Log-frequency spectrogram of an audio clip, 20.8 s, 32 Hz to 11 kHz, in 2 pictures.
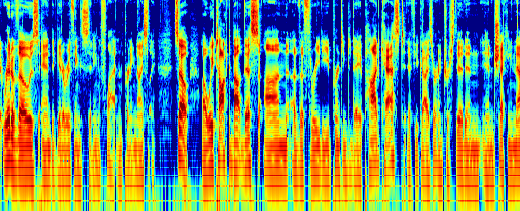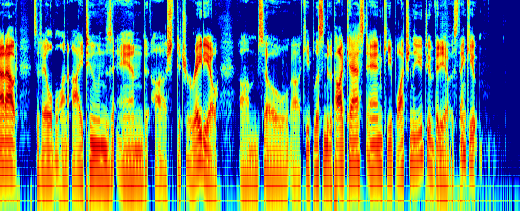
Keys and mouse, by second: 1.1-2.8 middle drag.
